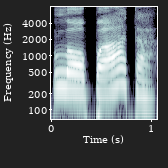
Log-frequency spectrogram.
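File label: "spade", British English; gcompris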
